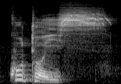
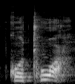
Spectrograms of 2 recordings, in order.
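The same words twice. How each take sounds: First: It is said in an English accent. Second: It is said in a French accent. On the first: "in English we say Courtois" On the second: "And the French say Courtois"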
